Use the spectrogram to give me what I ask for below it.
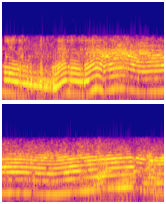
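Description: A rally car engine revs up at the start of a stage, its pitch climbing sharply in the first two seconds before holding loud, high, steady revs with a slight waver. No other sound is heard.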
